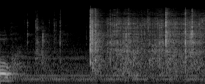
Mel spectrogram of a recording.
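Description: Hand-turned pepper grinder grinding peppercorns, a dry, rapid crunching rattle that starts about a second in.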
